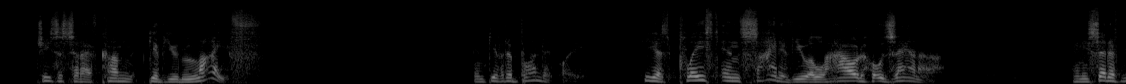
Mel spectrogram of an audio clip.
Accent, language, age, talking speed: American, English, 60-79, 135 wpm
